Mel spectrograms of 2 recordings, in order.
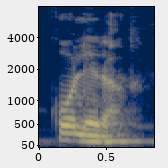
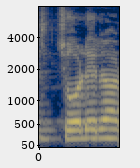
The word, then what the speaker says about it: cholera: CHOLERA, कोलेरा। इसे हमें चोलेरा नहीं पढ़ना, हमें पढ़ना है कोलेरा।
